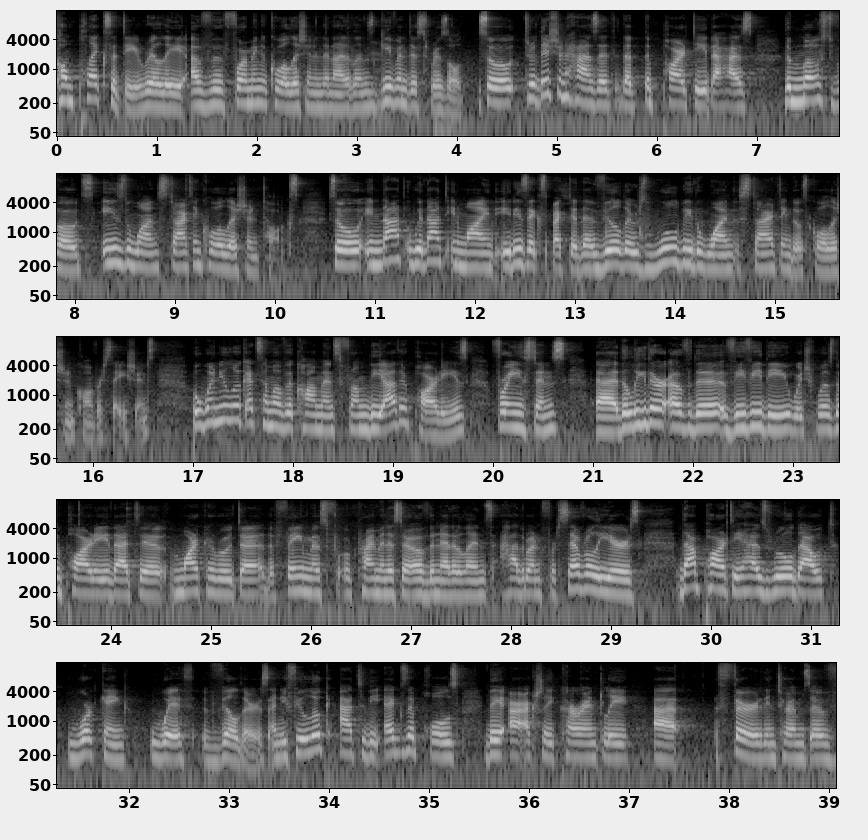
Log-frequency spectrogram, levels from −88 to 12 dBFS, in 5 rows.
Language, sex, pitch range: English, female, 175-215 Hz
